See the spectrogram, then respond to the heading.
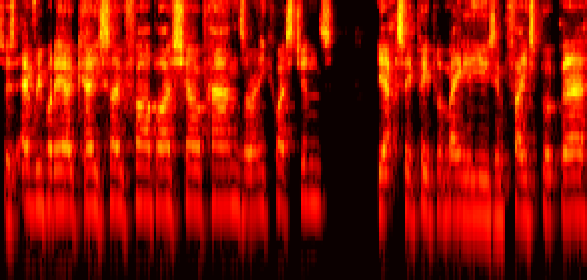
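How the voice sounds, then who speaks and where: A man talks at a very fast pace. His high voice stays monotone, with flat intonation. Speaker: business coach. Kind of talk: webinar presentation.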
